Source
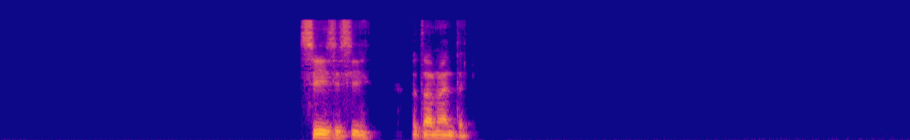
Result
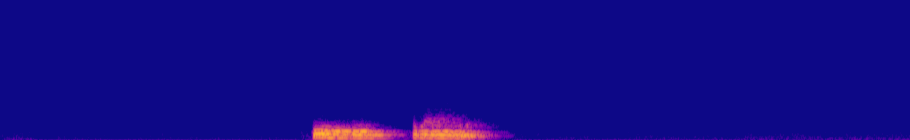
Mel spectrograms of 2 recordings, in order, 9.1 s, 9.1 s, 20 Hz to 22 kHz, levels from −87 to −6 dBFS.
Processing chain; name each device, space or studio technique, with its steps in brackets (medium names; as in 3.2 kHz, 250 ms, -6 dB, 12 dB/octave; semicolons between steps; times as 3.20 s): bass shelf 250 Hz -8 dB; club heard from the street (peak limiter -17 dBFS, peak gain reduction 6 dB; low-pass 220 Hz 24 dB/octave; reverberation RT60 0.55 s, pre-delay 54 ms, DRR -2 dB); trim +7 dB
